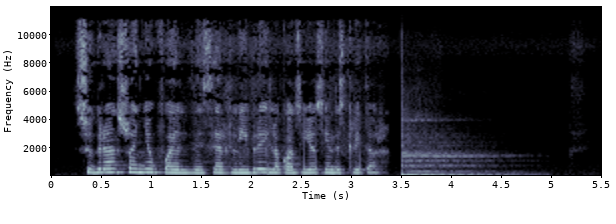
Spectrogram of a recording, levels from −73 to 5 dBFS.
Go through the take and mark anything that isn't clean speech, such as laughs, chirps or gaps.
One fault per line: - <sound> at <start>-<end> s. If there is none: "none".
- thud at 3.5-5.0 s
